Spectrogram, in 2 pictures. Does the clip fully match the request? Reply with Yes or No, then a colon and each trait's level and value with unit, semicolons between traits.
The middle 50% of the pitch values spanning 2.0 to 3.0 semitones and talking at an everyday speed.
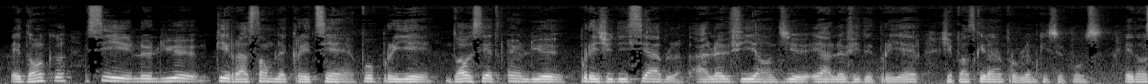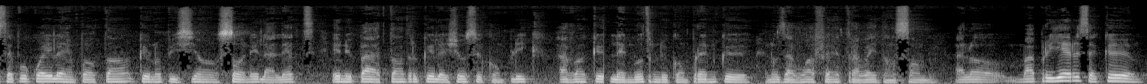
Yes: narrow, 2.5 semitones; average, 205 wpm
